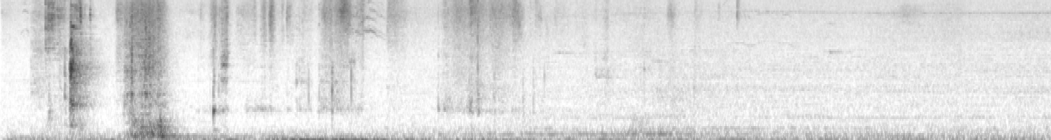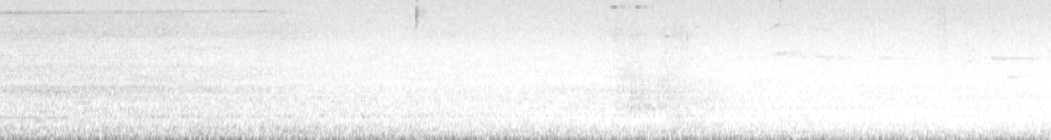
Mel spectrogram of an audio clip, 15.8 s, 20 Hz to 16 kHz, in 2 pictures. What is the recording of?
Sound effects > Other mechanisms, engines, machines
Woodshop Foley-002
bam, bang, boom, bop, crackle, foley, fx, knock, little, metal, oneshot, perc, percussion, pop, rustle, sfx, shop, sound, strike, thud, tink, tools, wood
